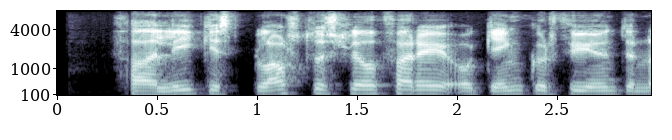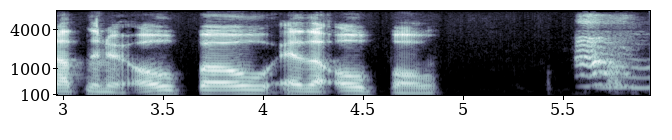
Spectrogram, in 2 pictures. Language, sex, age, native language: Icelandic, male, 30-39, Icelandic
